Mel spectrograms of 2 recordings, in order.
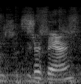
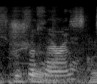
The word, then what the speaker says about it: Strathairn: Strathairn. Strathairn.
